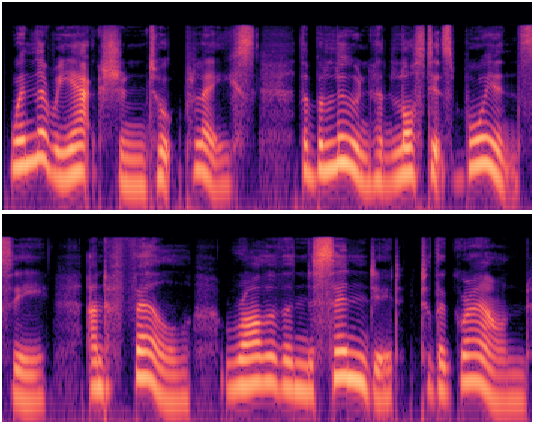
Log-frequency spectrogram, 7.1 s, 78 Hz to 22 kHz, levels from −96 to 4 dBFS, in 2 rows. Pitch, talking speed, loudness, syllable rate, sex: 200 Hz, 170 wpm, -19 LUFS, 4.4 syllables/s, female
